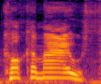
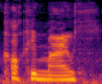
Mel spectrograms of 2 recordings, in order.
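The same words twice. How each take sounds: First: "Cockermouth" drawn out slowly, higher, middle syllable a light "-er-"; correct pronunciation. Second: "cock in mouth" said as three separate words; mimicked mispronunciation. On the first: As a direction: say "Cockermouth" slowly as one name, correcting someone. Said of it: "not cock, cock in mouth". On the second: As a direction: quote the mistaken "cock in mouth", with "in" in the middle. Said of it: "not cock". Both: Shown as a demonstration.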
